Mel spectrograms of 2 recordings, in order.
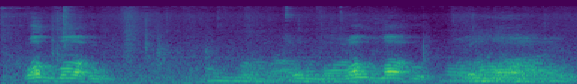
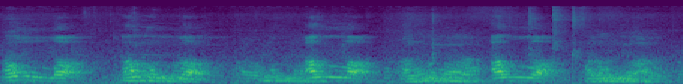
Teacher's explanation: the lam in Allah subhanahu wa ta'ala would be heavy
